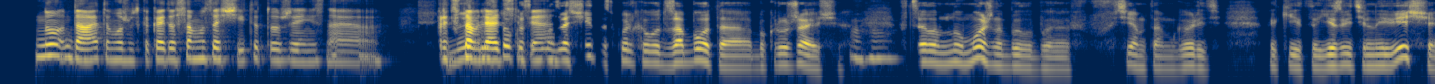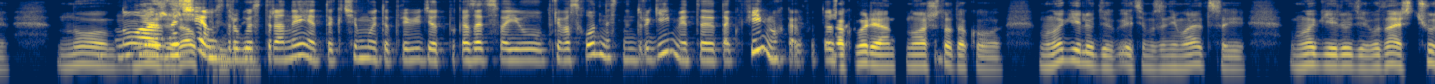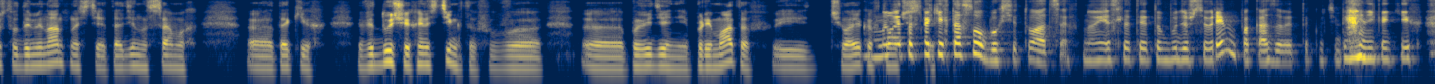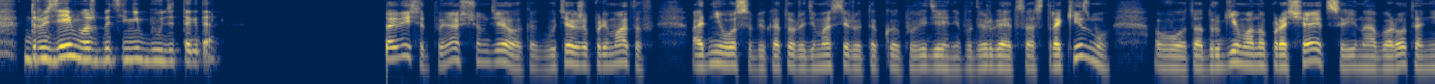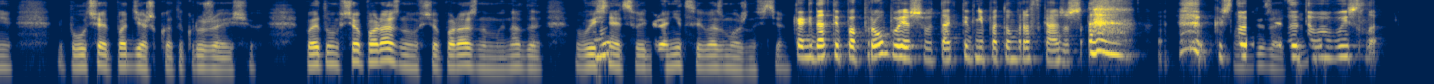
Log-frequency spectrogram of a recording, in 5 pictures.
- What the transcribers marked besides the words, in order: tapping; other background noise; laughing while speaking: "тебя"; chuckle
- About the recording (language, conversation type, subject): Russian, podcast, Как книги и фильмы влияют на твой образ?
